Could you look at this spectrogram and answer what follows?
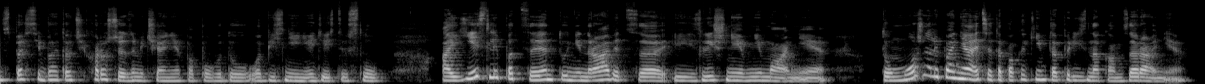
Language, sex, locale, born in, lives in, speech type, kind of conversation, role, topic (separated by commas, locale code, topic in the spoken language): Russian, female, ru-RU, Ukraine, United States, read, expert-assistant, asker, Как медсестре находить общий язык с разными пациентами и их родственниками, чтобы избежать недопонимания?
